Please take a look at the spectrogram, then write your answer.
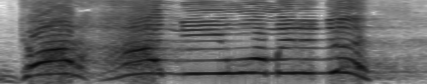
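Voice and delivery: high, loud, fast pleading cry; pleading to God. Acted. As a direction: call up to God, urgently. Acted plea to God.

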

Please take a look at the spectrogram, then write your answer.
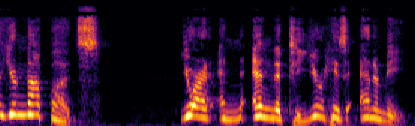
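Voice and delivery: ordinary delivery

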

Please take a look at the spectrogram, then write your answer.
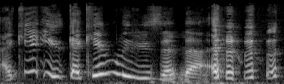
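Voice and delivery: high-pitched, giggly retold incredulity; mock disbelief. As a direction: squeal it in mock shock, tipping into laughter. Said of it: "I'll make comments to him afterwards".

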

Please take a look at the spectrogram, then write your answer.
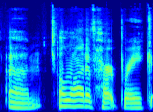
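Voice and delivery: ordinary talk

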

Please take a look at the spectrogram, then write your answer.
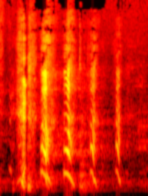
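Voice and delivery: high, loud burst of laughter; preacher cracking up at his joke; big laugh. Real, not acted. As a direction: laugh out hard.

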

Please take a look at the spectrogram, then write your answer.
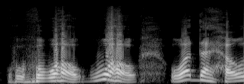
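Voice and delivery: mock shock. Reacting to a stranger's insult after a friendly hello, mock shock. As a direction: act mildly stunned, pitch jumping up.

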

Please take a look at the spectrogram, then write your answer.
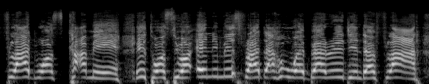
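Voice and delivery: loud, shouted sermon over music; full-force preaching. Acted. Preacher shouting to the congregation, full force.

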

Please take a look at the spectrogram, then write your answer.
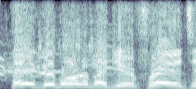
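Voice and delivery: bright, high hello; big warm hello to viewers; cheerful greeting. Real, not acted. Upbeat show greeting.

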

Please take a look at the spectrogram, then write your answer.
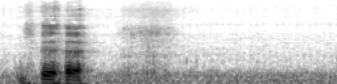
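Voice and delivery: loud amused laugh. Real, not acted. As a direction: burst of real laughter. Laughs at own dramatic line.

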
